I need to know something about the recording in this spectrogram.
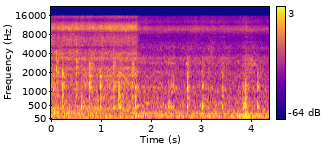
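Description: Whole cherry tomatoes sizzling as they fry in hot oil in a clay pot. A spoon stirs them, giving irregular sharp clicks against the pot. The high sizzling hiss drops off about two seconds in.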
